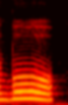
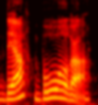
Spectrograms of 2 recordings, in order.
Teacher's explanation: esse O é alongado, bo. E o ER no final tem som de A, por isso que fica der Bohrer.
